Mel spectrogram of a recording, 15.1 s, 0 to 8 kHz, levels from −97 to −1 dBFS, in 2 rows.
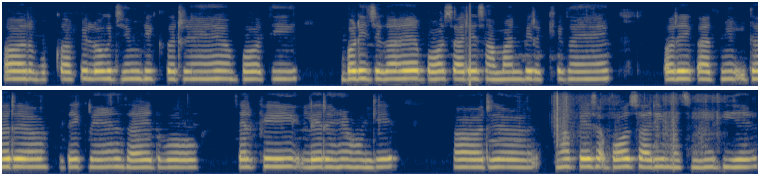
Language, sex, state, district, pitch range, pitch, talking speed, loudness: Hindi, female, Bihar, Araria, 260-275 Hz, 270 Hz, 160 wpm, -26 LUFS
